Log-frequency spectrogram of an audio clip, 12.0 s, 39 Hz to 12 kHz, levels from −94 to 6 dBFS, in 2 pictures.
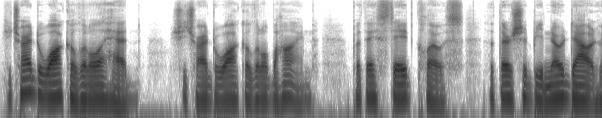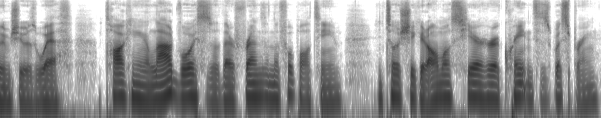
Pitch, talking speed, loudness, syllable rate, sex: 95 Hz, 230 wpm, -21 LUFS, 6.0 syllables/s, male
